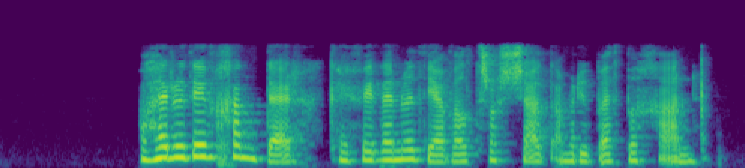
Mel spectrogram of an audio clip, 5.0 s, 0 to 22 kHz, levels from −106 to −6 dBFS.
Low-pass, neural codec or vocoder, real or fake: 7.2 kHz; none; real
